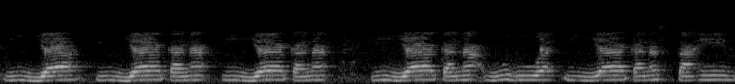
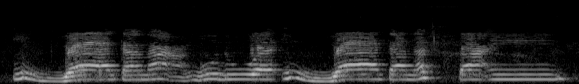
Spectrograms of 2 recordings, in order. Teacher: karena iya-nya itu bertasydid dan double. Kemudian ditekan.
